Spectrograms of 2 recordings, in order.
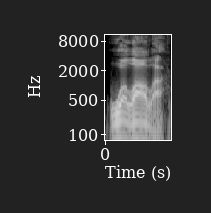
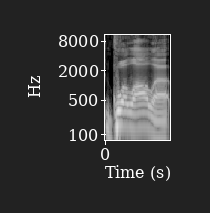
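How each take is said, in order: First: The name begins with a plain 'w' sound. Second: The name begins with a 'gw' sound. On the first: This is the name as locals say it. "if you're a local, how they pronounce it" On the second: This is the name as outsiders say it. "it's Gualala"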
